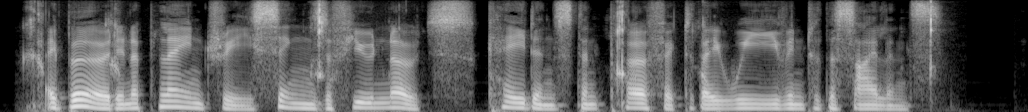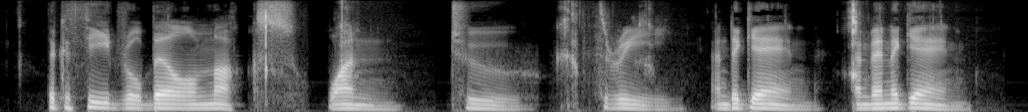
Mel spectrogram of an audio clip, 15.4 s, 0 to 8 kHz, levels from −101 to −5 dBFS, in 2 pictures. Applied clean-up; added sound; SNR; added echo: neural mask model RNNoise.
